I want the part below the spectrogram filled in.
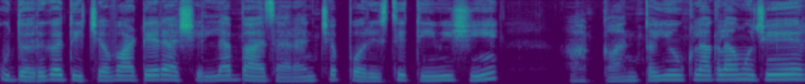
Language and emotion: Goan Konkani, fearful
